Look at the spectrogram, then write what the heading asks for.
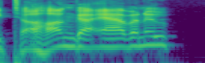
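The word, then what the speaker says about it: Tujunga: The J is a soft J, Tahunga Avenue in L.A.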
